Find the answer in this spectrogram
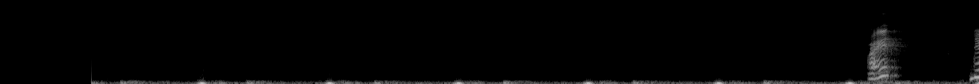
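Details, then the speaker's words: To-and-fro murmur from combined aortic stenosis and regurgitation: slow regular heartbeat about 46/min, a murmur growing louder in systole then an immediate sound just after S2. "like this sun which becomes louder and then there's an immediate sun just sound after the s2 so there's a murmur"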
